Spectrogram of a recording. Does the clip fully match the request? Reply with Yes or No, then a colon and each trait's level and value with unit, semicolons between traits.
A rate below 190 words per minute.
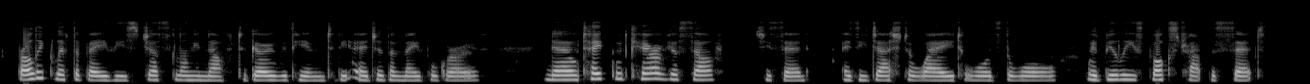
Yes: average, 180 wpm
